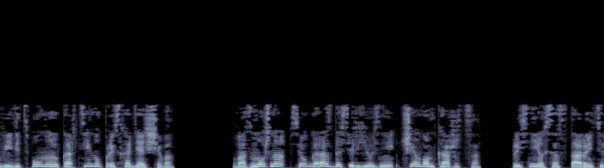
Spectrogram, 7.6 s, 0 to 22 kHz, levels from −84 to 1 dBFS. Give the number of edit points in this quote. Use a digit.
0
